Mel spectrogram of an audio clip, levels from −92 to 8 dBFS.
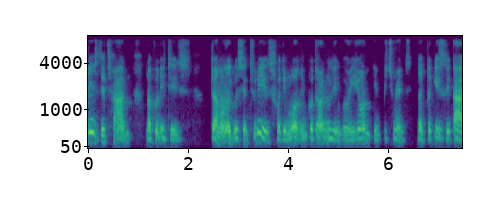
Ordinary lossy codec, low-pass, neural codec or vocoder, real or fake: none; 7.2 kHz; autoencoder, 22.05 kHz, a latent of 192 numbers a frame, VITS, trained on one speaker; fake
